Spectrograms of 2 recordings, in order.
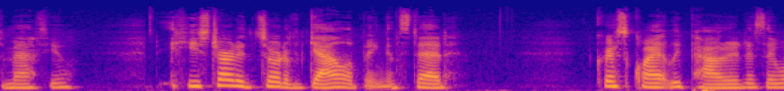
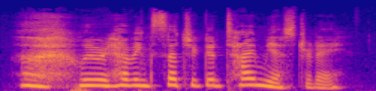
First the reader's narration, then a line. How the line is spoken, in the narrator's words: Stephanie sighed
